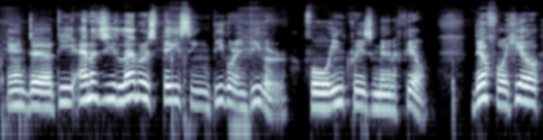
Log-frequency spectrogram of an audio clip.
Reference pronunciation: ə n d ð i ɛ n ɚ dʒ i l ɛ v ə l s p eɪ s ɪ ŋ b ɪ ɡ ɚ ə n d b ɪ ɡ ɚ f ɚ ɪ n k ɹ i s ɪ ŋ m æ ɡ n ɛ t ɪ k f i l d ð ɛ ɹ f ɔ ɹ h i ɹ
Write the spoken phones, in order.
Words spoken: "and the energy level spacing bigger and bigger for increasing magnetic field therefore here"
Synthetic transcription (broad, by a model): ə n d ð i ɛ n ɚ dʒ i l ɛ b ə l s b eɪ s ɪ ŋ b ɪ ɡ ɚ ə n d b ɪ ɡ ɚ f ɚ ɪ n k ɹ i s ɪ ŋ m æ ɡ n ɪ f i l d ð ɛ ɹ f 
